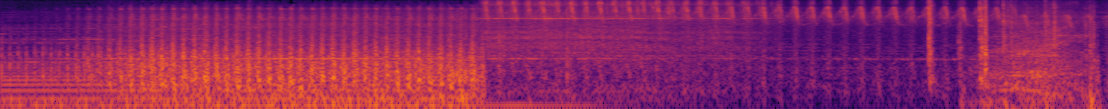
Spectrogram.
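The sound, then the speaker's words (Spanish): A military helicopter's rotor chops steadily over a loud engine whine at first, then eases into softer, evenly spaced blade thumps that swell louder again near the end. “Horas después de la votación, un helicóptero militar fue enviado a un lugar fuera de Medellín, donde Pablo estaba esperando.”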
